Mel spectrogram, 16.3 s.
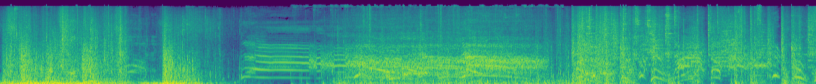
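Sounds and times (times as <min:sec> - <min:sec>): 
battle sounds: 0:00.1 - 0:03.7, 0:04.8 - 0:16.3.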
